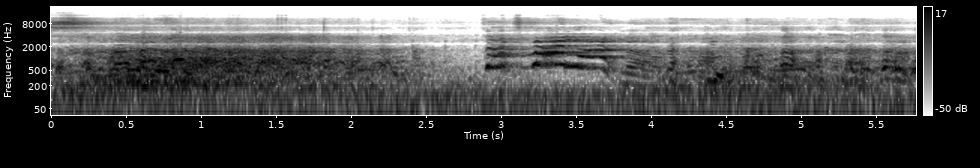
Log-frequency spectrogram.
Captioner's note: laughter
